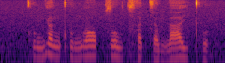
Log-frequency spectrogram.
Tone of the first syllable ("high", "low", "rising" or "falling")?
rising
